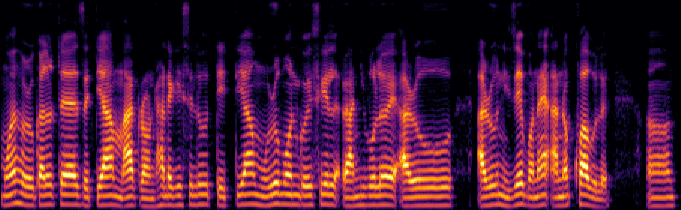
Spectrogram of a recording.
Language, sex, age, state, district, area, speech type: Assamese, male, 18-30, Assam, Dhemaji, rural, spontaneous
